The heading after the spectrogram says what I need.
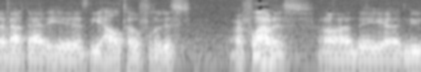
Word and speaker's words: flutist: new Jazz thing and it's flutist it's flutist okay great even though uh sometimes it's spelled with f La Au yeah well Webster's Dictionary says you can use either or and James gway did the word study and said in this country it's fluish man excellent he said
